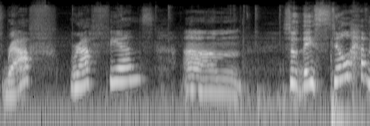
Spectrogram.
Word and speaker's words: Ralph: casting, I was saying Ralph Fiennes, and people told me that it's Raph. Is it Raph Fiennes? They cast that guy. I've been told that the L is silent. It's Raph Fiennes.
